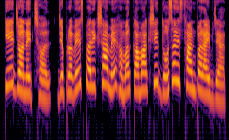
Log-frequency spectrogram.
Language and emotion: Maithili, surprised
